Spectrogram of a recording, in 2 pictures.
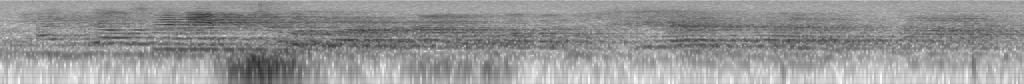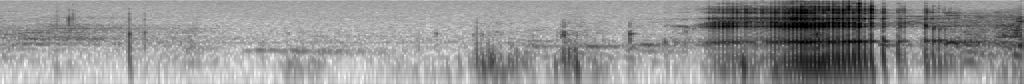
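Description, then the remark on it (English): A person deliberately swallows air and lets out a long, drawn-out belch, followed after a pause by another loud, rough burp that rises sharply at the end. “Who's any good at belching? Swallowing air and going”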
